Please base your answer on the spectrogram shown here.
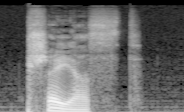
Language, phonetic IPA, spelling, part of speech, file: Polish, [ˈpʃɛjast], przejazd, noun, Pl-przejazd.ogg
